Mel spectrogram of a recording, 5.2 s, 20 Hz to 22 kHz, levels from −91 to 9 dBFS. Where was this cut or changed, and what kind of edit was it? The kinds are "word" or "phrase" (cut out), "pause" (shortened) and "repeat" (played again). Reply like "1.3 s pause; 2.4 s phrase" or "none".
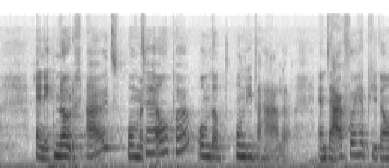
1.1 s word; 1.9 s word; 3.4 s word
